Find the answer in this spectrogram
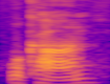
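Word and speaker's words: Waukon: And so it's walk-on. I say walk-on. Walk-on? How do you say it? – Wakan.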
